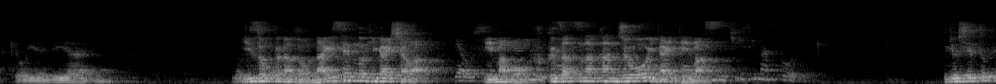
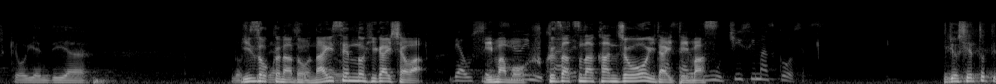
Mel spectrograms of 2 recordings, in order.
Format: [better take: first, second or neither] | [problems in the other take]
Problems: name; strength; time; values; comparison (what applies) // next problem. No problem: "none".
second | room echo; dies away in 0.8 s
